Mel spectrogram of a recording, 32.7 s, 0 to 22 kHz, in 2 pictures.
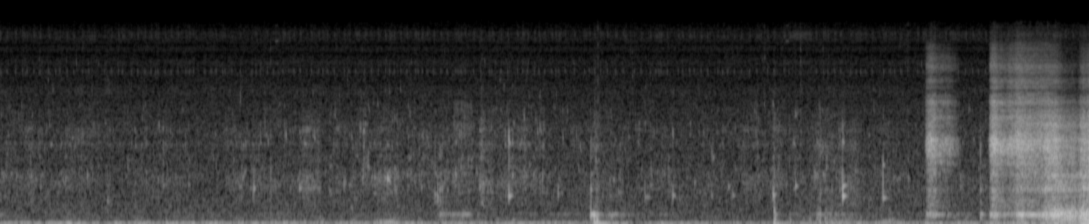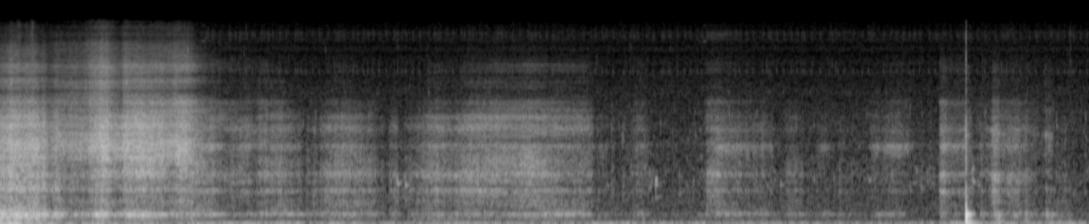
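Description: Underwater sound through an action camera's waterproof housing: faint water noise with scattered small clicks. About 14 seconds in comes a loud rushing swirl of water, lasting about five seconds, as a wels catfish's tail sweeps right past the camera, then a softer swell of water noise.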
